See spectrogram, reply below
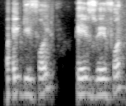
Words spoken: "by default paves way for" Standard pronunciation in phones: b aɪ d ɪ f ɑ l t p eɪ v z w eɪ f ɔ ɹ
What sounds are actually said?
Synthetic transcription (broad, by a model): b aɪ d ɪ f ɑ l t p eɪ z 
